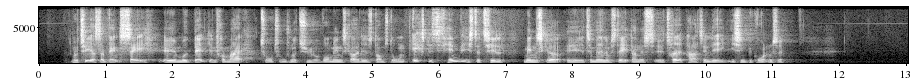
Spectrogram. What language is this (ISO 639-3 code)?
dan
